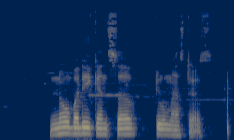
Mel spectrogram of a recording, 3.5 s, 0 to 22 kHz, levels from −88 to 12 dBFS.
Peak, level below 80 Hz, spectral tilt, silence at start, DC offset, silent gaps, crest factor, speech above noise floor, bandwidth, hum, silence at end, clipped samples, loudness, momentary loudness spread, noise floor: -16 dBFS; -76 dBFS; -6.5 dB/octave; 0.75 s; under 0.1%; none; 18 dB; 56 dB; 16 kHz; none; 0.4 s; under 0.1%; -33 LUFS; 15 LU; -88 dBFS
